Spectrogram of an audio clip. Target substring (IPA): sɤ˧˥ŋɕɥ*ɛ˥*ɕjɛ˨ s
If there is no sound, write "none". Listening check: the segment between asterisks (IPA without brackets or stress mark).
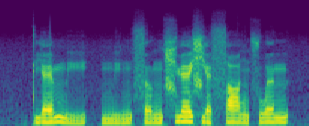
ɛ˥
